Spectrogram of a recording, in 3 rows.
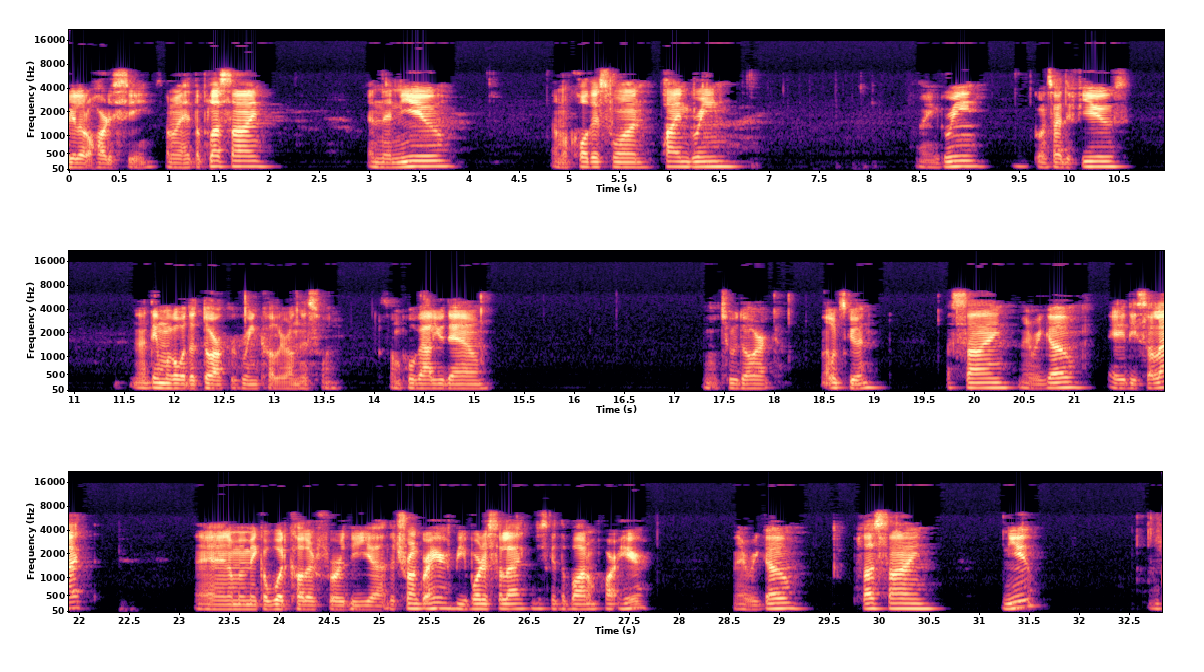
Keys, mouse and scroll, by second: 1.3 click, 3.3 click, 4.9 click, 7.9 e, 9.9 click, 19.7 click, 22.5 a, 25.7 b, 30.0 click, 31.2 click, 32.6 click.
